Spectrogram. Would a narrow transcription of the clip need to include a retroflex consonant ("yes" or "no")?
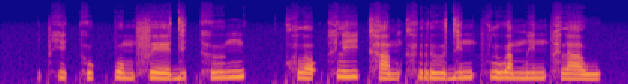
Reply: no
